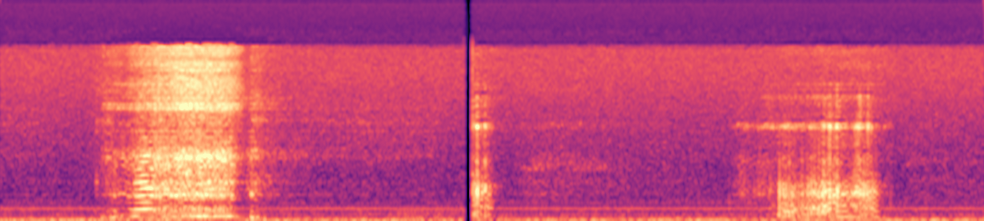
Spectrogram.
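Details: Snoring during sleep, recorded with the SnoreLab snore app: two long, rough, vibrating snores on the in-breath about six seconds apart over steady room hum.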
